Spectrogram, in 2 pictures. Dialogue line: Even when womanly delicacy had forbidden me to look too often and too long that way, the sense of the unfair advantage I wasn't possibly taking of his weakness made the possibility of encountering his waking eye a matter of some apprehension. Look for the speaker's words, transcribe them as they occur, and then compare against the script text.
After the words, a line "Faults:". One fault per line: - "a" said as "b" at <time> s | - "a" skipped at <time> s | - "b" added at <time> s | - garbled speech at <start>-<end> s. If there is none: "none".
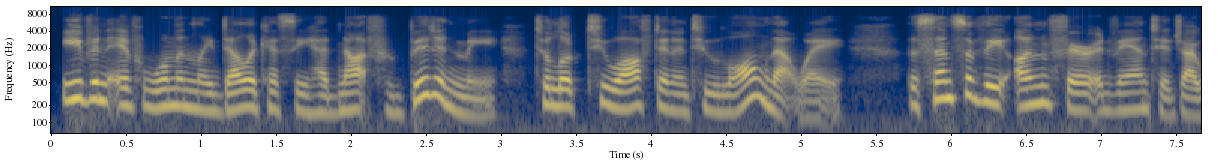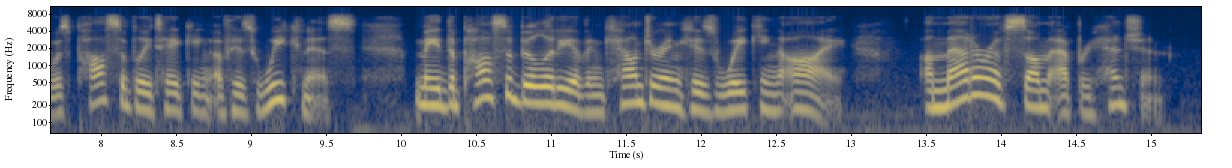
Even if womanly delicacy had not forbidden me to look too often and too long that way, the sense of the unfair advantage I was possibly taking of his weakness made the possibility of encountering his waking eye a matter of some apprehension.
Faults:
- "when" said as "if" at 0.4 s
- "not" added at 1.9 s
- "wasn't" said as "was" at 7.7 s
